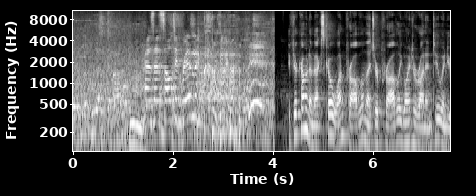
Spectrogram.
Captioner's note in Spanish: Risas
